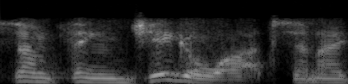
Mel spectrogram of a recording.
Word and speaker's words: gigawatts: of mine said something gigawatts and I called him and I said in science we prefer to say gigawatts with what you would call in linguistics a hard G and this led to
